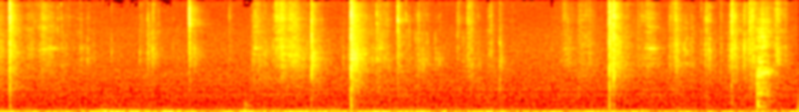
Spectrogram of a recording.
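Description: Household scissors snipping through chicken wire: irregular sharp clicks as the blades snap through the wire strands, the strongest about three and a half, six and seven and a half seconds in.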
